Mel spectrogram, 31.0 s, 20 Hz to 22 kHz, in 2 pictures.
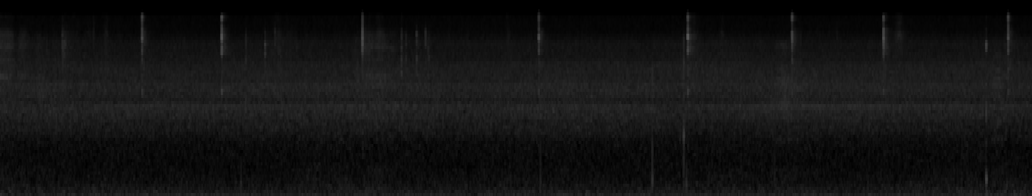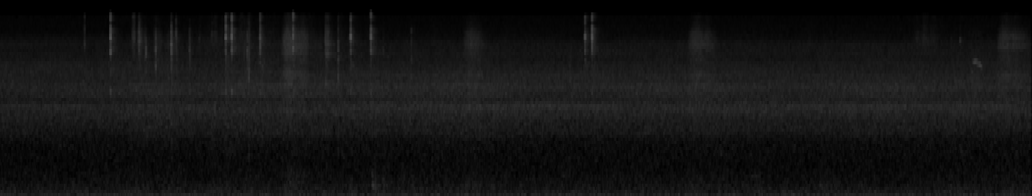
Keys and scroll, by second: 4.0 shift+w, 5.5 v, 18.0 shift+super+p, 19.2 space, 20.6 space.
